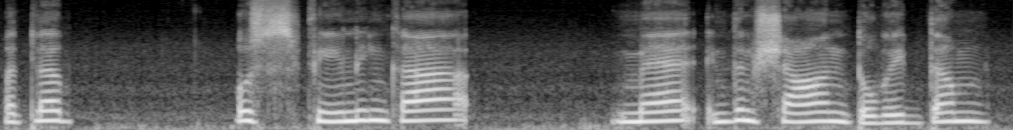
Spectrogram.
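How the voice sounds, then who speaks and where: Devout woman sharing, warm mellow voice. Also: on the high side, steady tone, slow, no room sound. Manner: emotional, repeating words of thanks softly. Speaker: devotional satsang host. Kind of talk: devotional testimony talk.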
